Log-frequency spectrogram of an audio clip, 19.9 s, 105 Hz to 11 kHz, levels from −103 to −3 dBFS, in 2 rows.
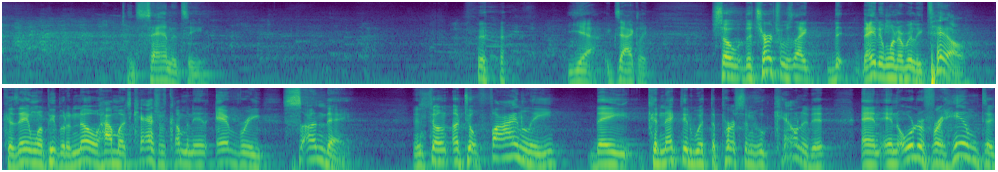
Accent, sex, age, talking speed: American, male, 40-59, 140 wpm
